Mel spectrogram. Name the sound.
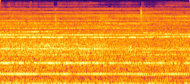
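GO Transit train at the station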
